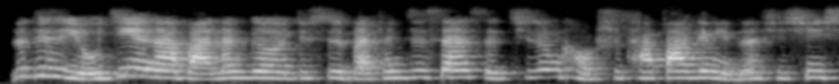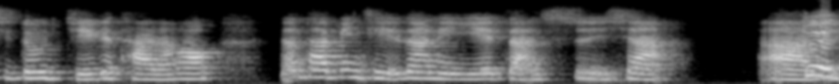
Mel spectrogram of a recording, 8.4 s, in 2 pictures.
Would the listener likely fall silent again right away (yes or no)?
no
